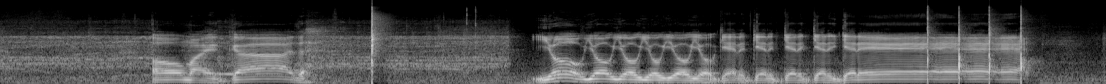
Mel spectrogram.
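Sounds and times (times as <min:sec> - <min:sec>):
video playback sound: 0:00.0 - 0:10.4
sharp crack: 0:03.7 - 0:04.0.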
